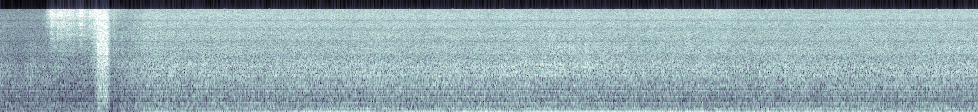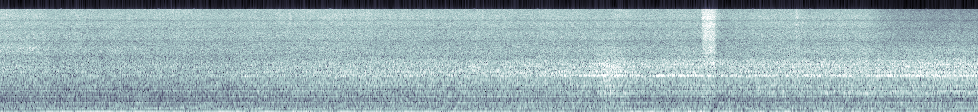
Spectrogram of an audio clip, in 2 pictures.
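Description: Peco automatic car wash tunnel equipment running: spinning brushes and high-pressure water spray beating on a car make a loud, steady wash noise. There is a sharp burst about a second and a half in, and a steady whining tone joins in near the end.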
